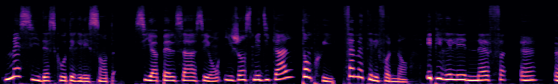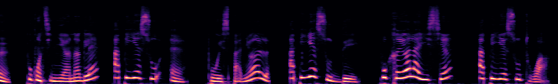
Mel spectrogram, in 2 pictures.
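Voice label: Haitian Creole IVR; GoLocalise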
